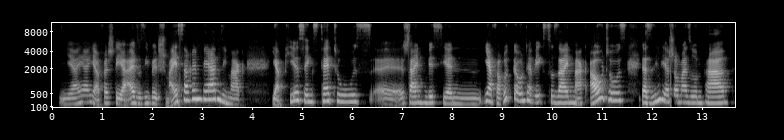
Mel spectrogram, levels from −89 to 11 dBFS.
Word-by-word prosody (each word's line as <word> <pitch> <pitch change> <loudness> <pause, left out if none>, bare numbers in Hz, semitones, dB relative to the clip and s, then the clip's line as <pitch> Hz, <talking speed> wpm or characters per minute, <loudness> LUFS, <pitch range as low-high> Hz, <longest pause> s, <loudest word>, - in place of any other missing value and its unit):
Ja, 170 +2 -6
ja, 220 +2 -4
ja, 205 - -2
verstehe. 190 -3 -1
Also 190 -2 +2
sie 190 +1 -8
will 180 -2 -3
Schweißerin 290 +11 +2
werden. 310 0 +4
Sie 235 -6 -3
mag, 165 -3 -2 0.6
ja, - - +1 0.2
Piercings, 240 -4 0
Tattoos, 240 -3 0 0.3
äh, 180 - -7
scheint 205 +1 +1
'n - - -4
bisschen, 180 -4 -4
ja, 245 -2 +6
verrückter 275 - -2
unterwegs 225 -5 -3
zu 215 -2 -5
sein, 205 0 +4
mag 175 -3 -1
Autos. 275 - +3 0.3
Das 205 -1 +4
sind 240 +10 0
ja 235 -6 0
schon 220 -1 -3
mal 215 -1 -1
so 205 0 -5
'n 200 0 -7
paar 200 0 +4
210 Hz, 145 wpm, -23 LUFS, 190-255 Hz, 0.6 s, ja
